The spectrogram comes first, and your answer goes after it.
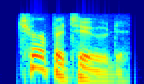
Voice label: "turpitude", English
